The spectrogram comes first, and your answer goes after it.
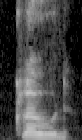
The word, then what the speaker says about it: Claude: Uh the O is pronounced close to an O like those, Claude.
